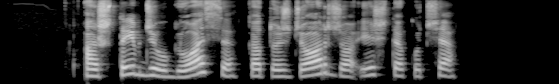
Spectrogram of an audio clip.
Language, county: Lithuanian, Klaipėda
